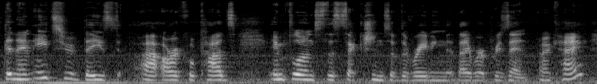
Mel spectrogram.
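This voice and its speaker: An Australian woman giving a casual tarot reading to camera, chatty and friendly, often pausing with fillers and restarting. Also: medium pitch, slight background noise, low-quality recording. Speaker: tarot reader.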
